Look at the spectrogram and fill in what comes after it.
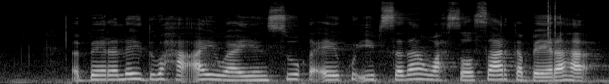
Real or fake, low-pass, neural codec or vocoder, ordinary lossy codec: real; none; none; none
